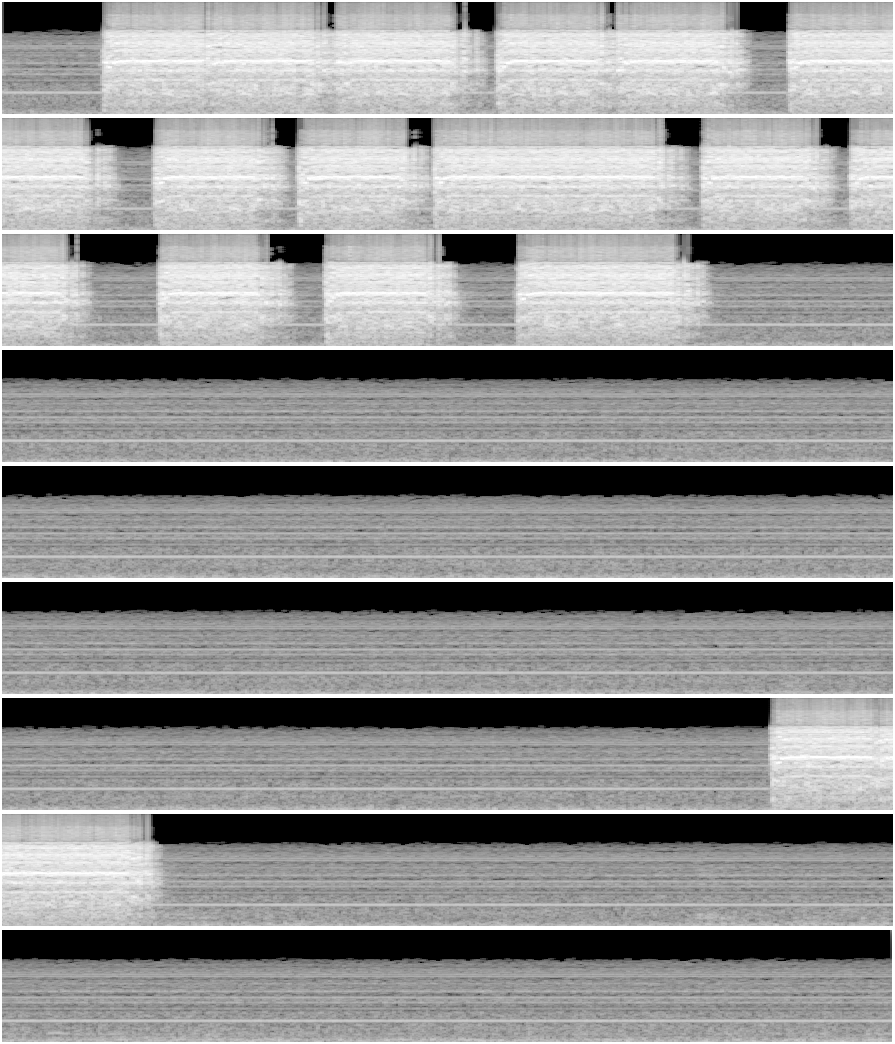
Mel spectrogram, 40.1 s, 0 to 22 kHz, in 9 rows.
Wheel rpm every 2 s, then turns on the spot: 160, 170, 150, 210, 150, 140, 50, 0, 0, 0, 0, 0, 0, 0, 0, 150, 0, 0, 0, 0.
none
